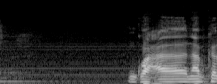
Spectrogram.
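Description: A steady electrical mains hum, heard on its own in a gap in a man's speech. His voice comes back about a second and a quarter in.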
